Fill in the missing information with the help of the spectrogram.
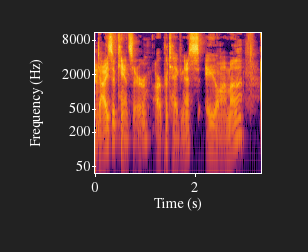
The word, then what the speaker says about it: Aoyama: But when I was reading the book, I was saying Aoyama. Like, it's like you're pronouncing the A-O. Aoyama.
